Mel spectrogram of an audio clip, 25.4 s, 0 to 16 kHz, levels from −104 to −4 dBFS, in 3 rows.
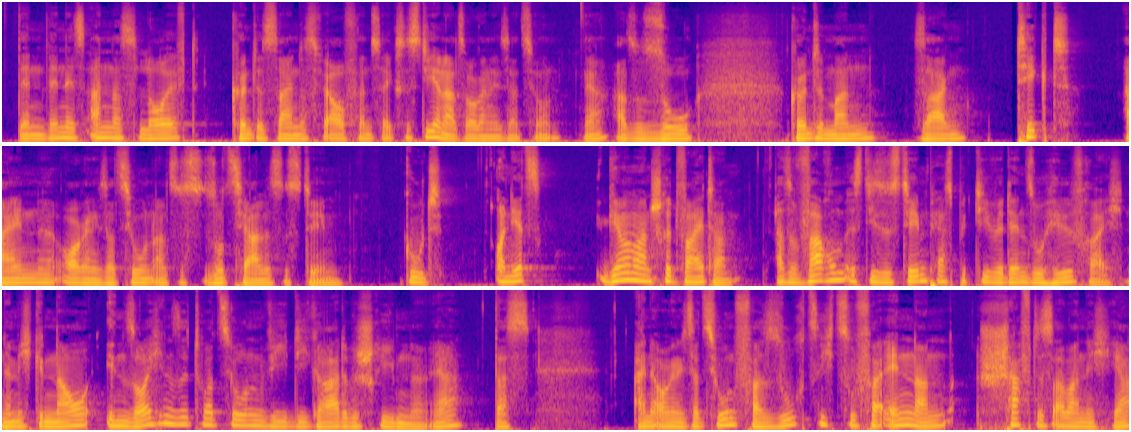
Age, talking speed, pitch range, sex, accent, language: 30-49, 160 wpm, 110-135 Hz, male, German, German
